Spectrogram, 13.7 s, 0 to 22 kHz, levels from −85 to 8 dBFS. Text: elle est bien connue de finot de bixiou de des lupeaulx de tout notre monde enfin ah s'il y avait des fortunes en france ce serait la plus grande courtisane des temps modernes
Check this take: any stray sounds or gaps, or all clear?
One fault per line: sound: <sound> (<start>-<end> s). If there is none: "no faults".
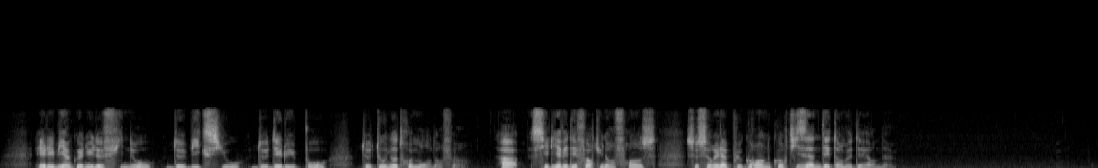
no faults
